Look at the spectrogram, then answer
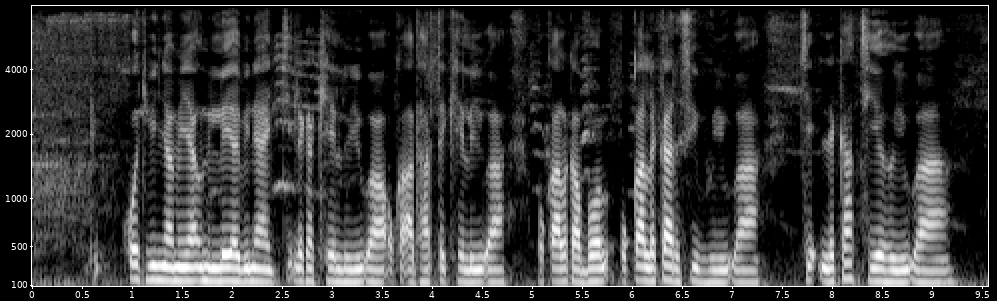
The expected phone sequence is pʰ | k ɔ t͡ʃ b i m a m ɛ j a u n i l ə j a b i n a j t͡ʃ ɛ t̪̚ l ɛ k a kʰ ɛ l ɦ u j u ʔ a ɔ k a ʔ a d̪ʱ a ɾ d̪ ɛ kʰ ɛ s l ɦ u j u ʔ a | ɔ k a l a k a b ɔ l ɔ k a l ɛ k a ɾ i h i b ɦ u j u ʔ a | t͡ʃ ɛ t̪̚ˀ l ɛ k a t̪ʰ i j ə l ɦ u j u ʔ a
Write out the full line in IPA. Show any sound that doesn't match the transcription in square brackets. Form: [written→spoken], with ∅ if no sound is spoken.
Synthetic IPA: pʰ | k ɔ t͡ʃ b i [m→ɲ] a m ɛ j a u n i l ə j a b i n a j t͡ʃ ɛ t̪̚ l ɛ k a kʰ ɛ l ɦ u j u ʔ a ɔ k a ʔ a d̪ʱ a ɾ [d̪→t̪] ɛ kʰ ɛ [s→∅] l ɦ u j u ʔ a | ɔ k a l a k a b ɔ l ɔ k a l ɛ k a ɾ i [h→s] i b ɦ u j u ʔ a | t͡ʃ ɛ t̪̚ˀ l ɛ k a t̪ʰ i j ə [l→∅] ɦ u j u ʔ a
